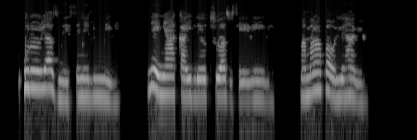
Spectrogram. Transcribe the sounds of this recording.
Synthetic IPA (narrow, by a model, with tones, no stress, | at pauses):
ŋ͡m̩˦k͡pu˦ɾu˦n̩˦ɾi˦a˦zʊ˨ne˨se˦me˦lu˦m̩˦mi˨ɾi˨ | ne˦˨ɲ˦a˦ka˦i˦le˦o˦tu˦a˦zʊ˨se˨ɾi˦ɾi˦ | ma˨ma˦ɾa˦kʷa˦o˨le˦ɦa˦ɾɪ˨ʊ˨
